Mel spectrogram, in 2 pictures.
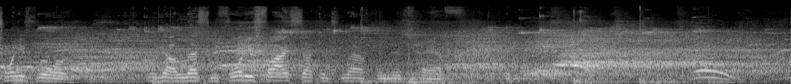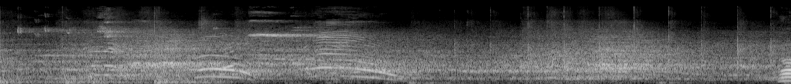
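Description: Young players and spectators call out in a large echoing gym.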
